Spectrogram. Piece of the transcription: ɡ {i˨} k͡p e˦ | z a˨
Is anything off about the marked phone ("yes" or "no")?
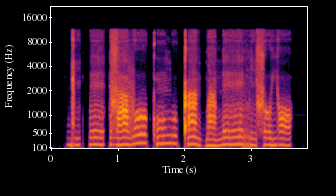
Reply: no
